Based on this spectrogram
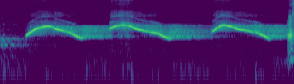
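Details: Nias hill myna giving three loud, clear whistles, each rising then sliding smoothly downward, spaced about two seconds apart in a quiet indoor setting.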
